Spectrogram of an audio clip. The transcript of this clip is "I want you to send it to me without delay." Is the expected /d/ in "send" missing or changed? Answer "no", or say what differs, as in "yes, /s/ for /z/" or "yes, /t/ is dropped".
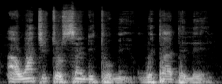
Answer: no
